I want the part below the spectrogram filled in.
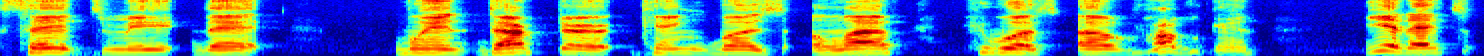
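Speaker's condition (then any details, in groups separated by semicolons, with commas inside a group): Multiple sclerosis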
